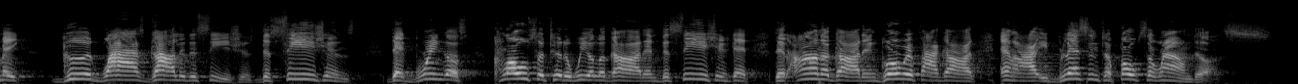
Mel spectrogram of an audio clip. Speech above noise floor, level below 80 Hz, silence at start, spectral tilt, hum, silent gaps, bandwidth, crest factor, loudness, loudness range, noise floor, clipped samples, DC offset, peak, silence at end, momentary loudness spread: 24 dB; -72 dBFS; 0 s; -3.5 dB/octave; none; none; 14.5 kHz; 22 dB; -29 LUFS; 3 LU; -54 dBFS; under 0.1%; under 0.1%; -8 dBFS; 0.35 s; 14 LU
